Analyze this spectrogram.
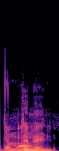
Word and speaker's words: Domingue: Domingue. Yeah. How do you pronounce it? Domingue.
